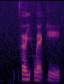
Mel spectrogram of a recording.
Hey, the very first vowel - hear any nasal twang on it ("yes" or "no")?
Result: no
